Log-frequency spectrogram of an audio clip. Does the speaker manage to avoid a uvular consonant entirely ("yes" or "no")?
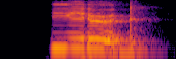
yes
